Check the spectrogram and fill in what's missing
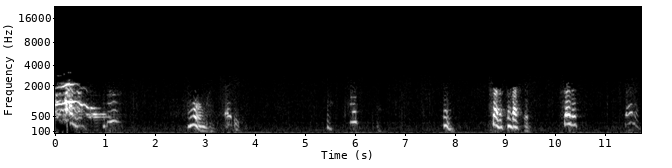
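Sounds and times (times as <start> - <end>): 
cat yowling: 0.0 - 1.1
speech: 0.3 - 1.4, 2.6 - 3.8, 7.8 - 8.0, 8.8 - 9.6, 10.2 - 10.6.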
